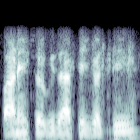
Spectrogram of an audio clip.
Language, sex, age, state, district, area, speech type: Odia, male, 45-60, Odisha, Sambalpur, rural, conversation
